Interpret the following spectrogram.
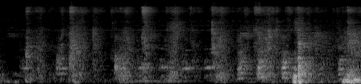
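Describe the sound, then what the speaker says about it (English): Farm chickens cluck and squawk in agitated bursts at close range, rising to louder, frantic calls near the end, with no talking over them. "Those chickens are wilding."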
